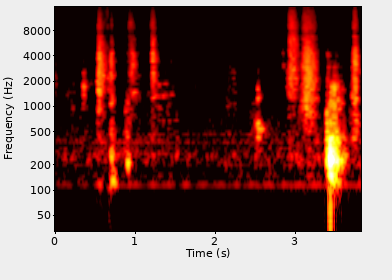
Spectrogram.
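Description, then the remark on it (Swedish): A puppy in a house whimpers and pants, with soft breathy huffs and a few thin whines, ending in a short louder yelp-like burst. “När man har en valp i huset så vet man aldrig vad som kan hända kan jag säga.”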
